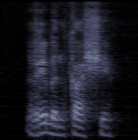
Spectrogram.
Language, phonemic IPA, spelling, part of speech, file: Dutch, /ˈrɪbə(n)ˌkɑʃə/, ribbenkastje, noun, Nl-ribbenkastje.ogg
- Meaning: diminutive of ribbenkast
